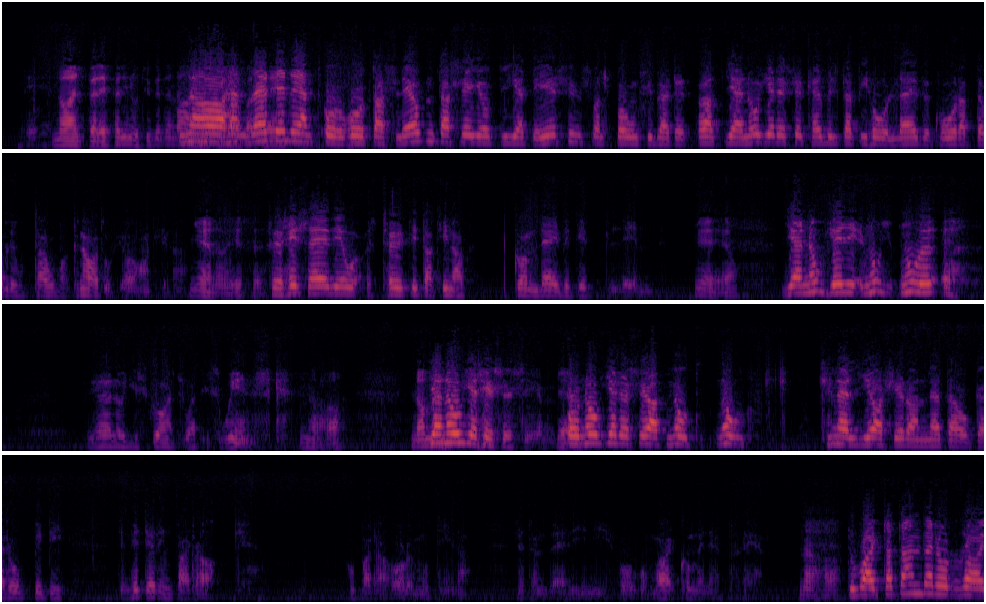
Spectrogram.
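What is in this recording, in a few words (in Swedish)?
Överkalix Norrbotten, dialekter, svenska sagor; Folkminnen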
